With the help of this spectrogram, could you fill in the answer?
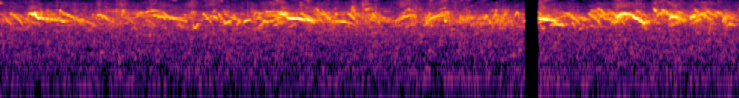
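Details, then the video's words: Post-moult white-eye singing when stimulated: dense, fast, high-pitched chattering twitters with rising and falling slurs, broken by a brief silent gap before the song resumes. "merangsang pleci bunyi setelah mabung"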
